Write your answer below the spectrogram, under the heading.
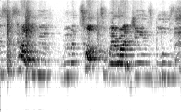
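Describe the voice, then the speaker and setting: A woman with a New York accent speaks at an extremely high pitch and a fairly quick pace, with audible room echo. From New York City, Washington Heights. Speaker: spoken word poet. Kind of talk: spoken word performance. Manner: rhythmic.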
